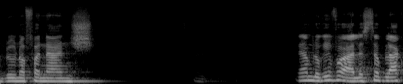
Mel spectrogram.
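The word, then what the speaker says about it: Bruno Fernandes: It is pronounced as Bruno Fernanch.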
